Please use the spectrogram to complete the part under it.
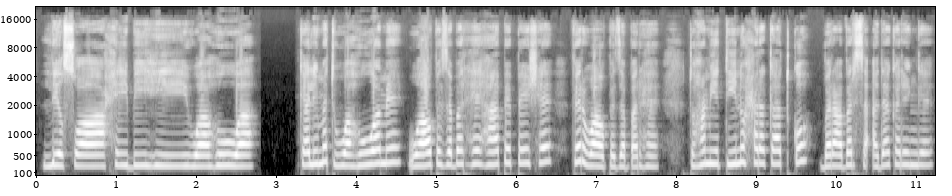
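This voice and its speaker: A woman teaching tajweed, explaining each rule plainly and then reciting the words slowly. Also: sits high, a little mellow, dry recording, studio quality. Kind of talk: tajweed lesson with slow recitation.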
